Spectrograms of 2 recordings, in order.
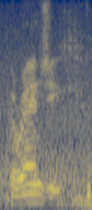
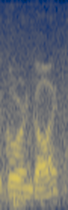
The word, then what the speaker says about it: Goorangai: crowd that really knows the story of the Gurangai, and as I was corrected this morning, I was not to call it the Goorangai. It's spelt like Gundagai, but anyway.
